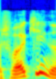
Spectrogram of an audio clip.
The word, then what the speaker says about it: Joaquin: Oui, parce que c'est toujours toi qui dis Joachim au lieu de Joachim, je sais que t'aimes bien faire le malin là-dessus. – Bah, je sais pas euh, comment, comment le prononce, il dit pas euh, Joaquin.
